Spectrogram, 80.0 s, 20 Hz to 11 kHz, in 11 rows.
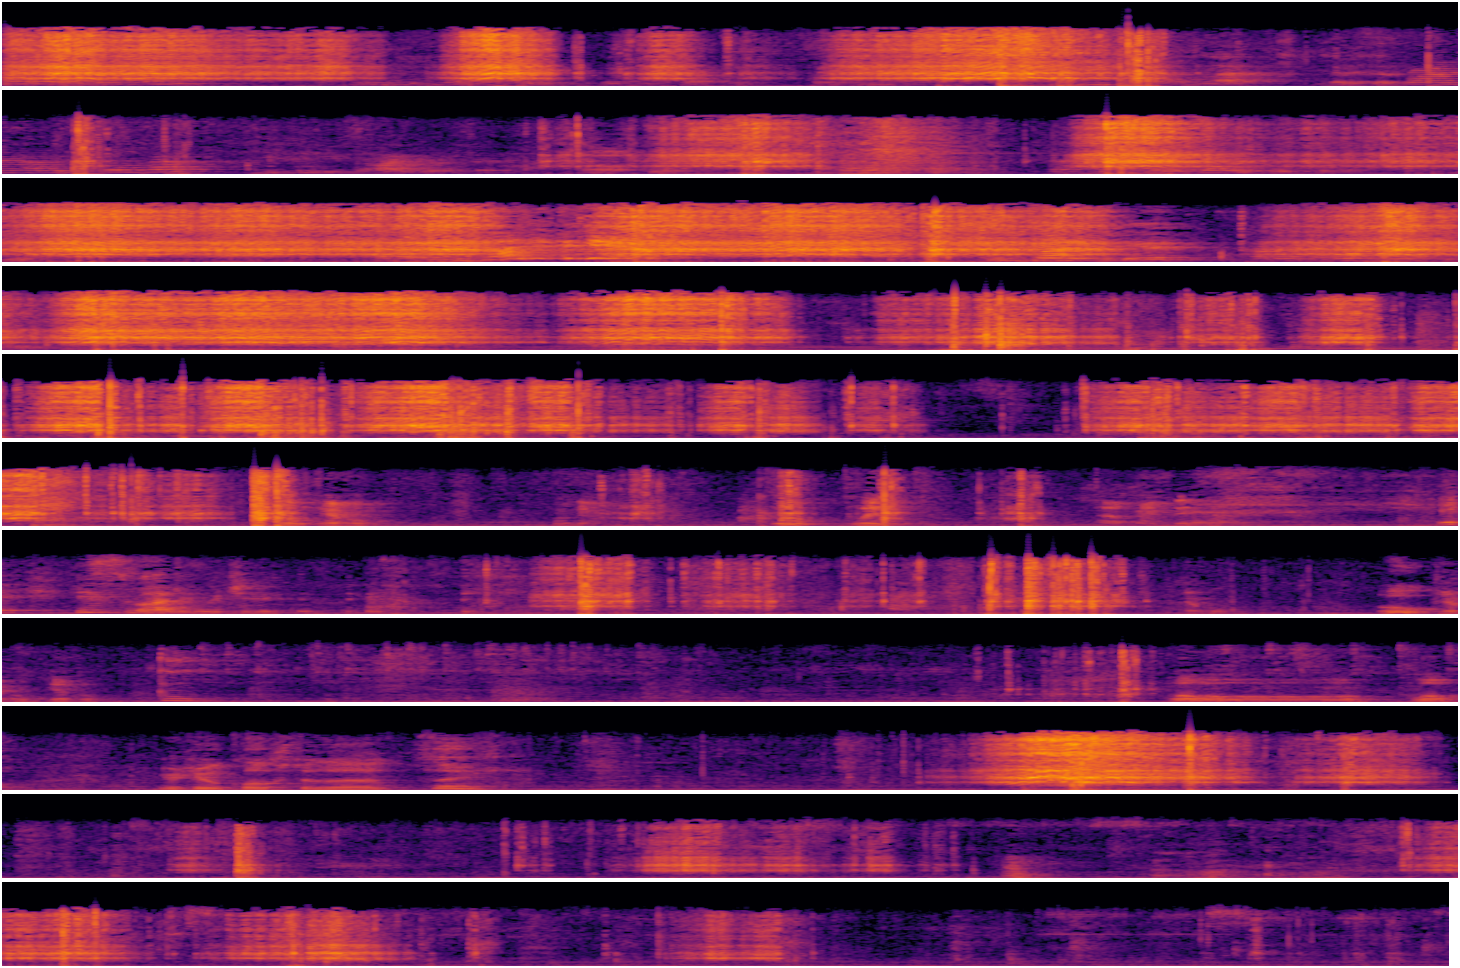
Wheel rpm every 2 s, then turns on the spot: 0, 0, 0, 0, 0, 0, 0, 0, 0, 0, 0, 0, 0, 0, 0, 0, 0, 0, 0, 0, 0, 0, 0, 0, 0, 0, 0, 0, 0, 0, 0, 0, 0, 0, 0, 0, 0, 0, 0, 0.
none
